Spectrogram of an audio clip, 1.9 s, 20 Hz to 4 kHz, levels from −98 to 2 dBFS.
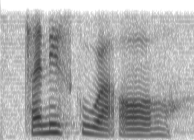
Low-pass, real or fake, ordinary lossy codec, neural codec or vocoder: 3.6 kHz; real; none; none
